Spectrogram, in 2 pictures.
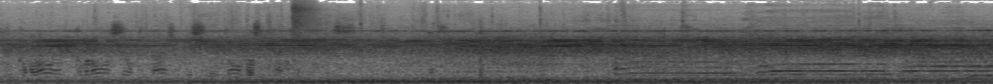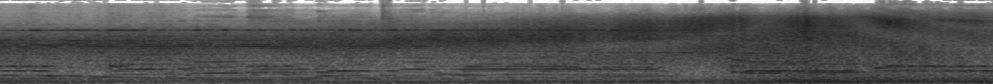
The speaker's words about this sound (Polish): Siedzę w samolocie gotowy do lotu w podróż służbową za oceanem, tym razem do Kanady.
